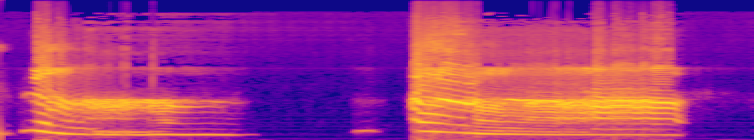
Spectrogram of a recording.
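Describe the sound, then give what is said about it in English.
A man's voice imitates another man wailing on the floor: two long, loud, sustained moaning wails separated by a short pause with a small sound between them. “And he's on the floor. He's on the floor like this, and he is wailing.”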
